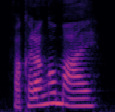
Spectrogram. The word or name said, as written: whakarongo mai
